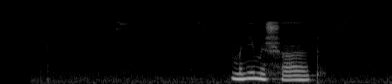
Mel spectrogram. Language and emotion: Russian, sad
